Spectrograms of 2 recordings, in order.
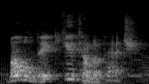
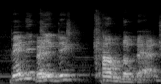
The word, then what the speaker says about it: Benedict Cumberbatch: Bumbledick Cucumber Patch. Butterscotch Comfortable Pants. Now we're going to turn to camera and say it right. Say his name right. Okay. Great. 1, 2, 3. Benedict Cumberbatch.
